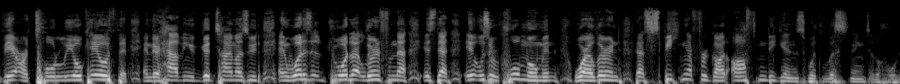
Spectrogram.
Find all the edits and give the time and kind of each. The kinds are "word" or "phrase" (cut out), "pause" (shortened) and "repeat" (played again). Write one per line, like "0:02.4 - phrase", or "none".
0:02.6 - word
0:05.0 - word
